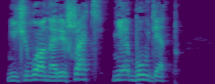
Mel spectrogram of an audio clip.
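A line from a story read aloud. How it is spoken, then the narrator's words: Father's roar. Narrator (Russian): взревел отец юной балерины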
